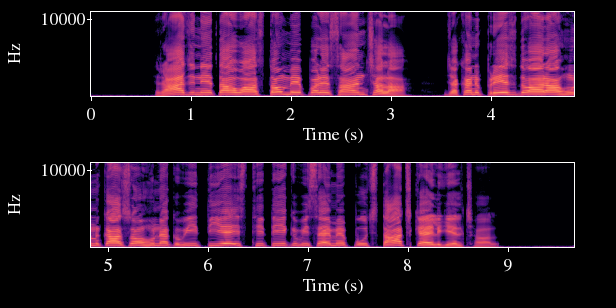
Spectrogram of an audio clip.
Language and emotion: Maithili, angry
